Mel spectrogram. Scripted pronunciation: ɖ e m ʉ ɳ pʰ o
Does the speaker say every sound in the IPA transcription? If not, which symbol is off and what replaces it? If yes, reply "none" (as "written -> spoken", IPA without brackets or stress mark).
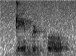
none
